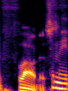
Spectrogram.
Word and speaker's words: flautist: Is it flutist or flautist? Tomato. Okay. Right. It depends on what part of the world you're in, but Americans say flutist.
